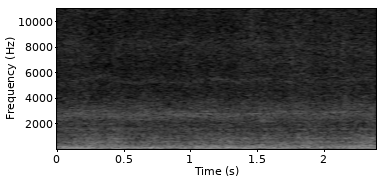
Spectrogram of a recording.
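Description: Steady low hum and hiss of a restaurant's background room noise, with no distinct events.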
